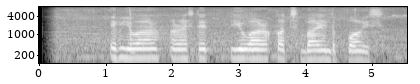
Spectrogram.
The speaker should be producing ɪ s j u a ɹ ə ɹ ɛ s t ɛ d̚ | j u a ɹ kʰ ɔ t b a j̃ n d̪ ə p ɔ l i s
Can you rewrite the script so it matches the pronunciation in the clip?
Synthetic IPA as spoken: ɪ f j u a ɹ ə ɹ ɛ s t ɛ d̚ | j u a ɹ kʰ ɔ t b a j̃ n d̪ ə p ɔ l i s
